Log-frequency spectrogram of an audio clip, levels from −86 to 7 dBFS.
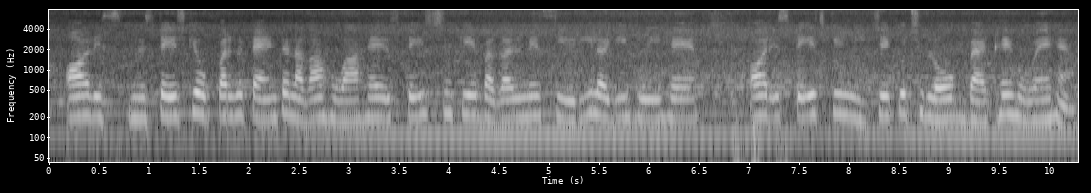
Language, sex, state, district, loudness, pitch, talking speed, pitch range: Hindi, female, Bihar, Begusarai, -21 LUFS, 195 Hz, 155 wpm, 185-210 Hz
